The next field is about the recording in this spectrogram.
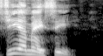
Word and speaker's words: GMAC: Oh, by the way, I wanted to correct something when you said the GMAC. Mobile, Alabama. It's GMAC. You read all the letters.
